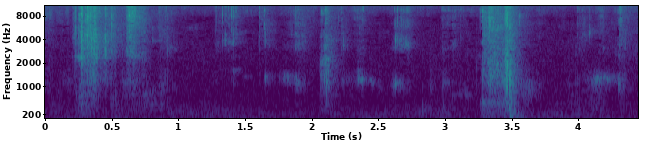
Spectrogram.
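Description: Close-up eating sounds of a man picking soft steak-cut chips off a foil-and-paper takeaway wrapper and chewing them. The wrapper gives two short crinkling bursts, one just after the start and one near the end, with small mouth clicks in between.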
